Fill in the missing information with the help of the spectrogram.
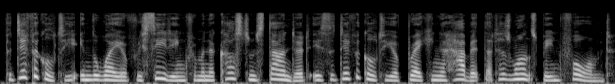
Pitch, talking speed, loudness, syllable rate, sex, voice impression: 210 Hz, 225 wpm, -17 LUFS, 6.3 syllables/s, female, very feminine, very adult-like, slightly middle-aged, very thin, slightly relaxed, slightly weak, slightly dark, very hard, very clear, very fluent, slightly raspy, slightly cute, intellectual, refreshing, very sincere, slightly calm, slightly friendly, slightly reassuring, very unique, slightly elegant, slightly wild, slightly sweet, slightly lively, very strict, slightly intense, very sharp, light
